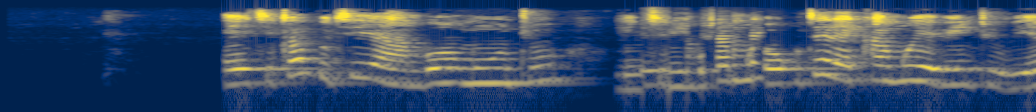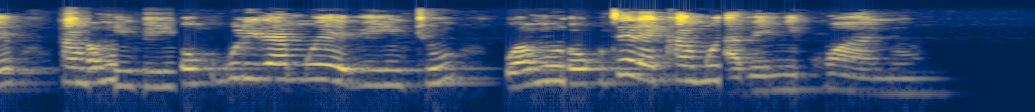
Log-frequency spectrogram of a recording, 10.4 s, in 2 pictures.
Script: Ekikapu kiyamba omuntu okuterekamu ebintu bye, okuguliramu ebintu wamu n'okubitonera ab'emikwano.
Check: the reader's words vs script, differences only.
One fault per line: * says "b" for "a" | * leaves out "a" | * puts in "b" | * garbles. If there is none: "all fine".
* garbles
* garbles
* says "okuterekamu" for "n'okubitonera"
